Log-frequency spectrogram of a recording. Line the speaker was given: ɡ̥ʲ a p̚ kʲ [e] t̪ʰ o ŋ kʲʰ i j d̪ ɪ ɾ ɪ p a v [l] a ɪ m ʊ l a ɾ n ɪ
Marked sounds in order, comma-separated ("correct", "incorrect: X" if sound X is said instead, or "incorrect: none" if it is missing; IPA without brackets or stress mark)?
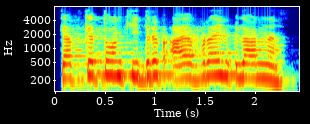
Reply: incorrect: a, incorrect: ɾ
